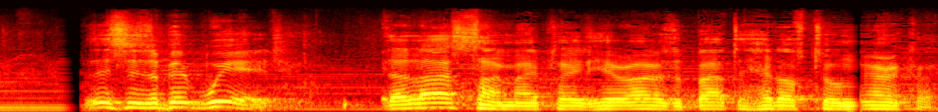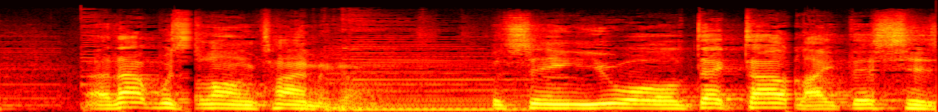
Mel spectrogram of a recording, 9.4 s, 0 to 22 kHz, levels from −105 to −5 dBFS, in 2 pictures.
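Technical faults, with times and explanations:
0.31–0.43 s, 4.25–4.33 s and 5.61–5.69 s, burst of packet loss: Several consecutive packets arrived too late or not at all, so the receiver kept extending the last sound and turning it down. At 0.31 s about 100 ms is filled this way before a brief silence of about 20 ms. At the later two points the fill lasts about 60 ms. Each time the audio resumes further along, skipping an equal stretch of the original.
8.63–8.69 s, short concealed packet loss: A few hundredths of a second failed to reach the decoder in time. The receiver bridged the gap for about 40 ms by continuing the preceding sound and then blended back into the real signal. The result is a brief smear or wobble rather than a clean break, and the original 40 ms of material is lost.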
